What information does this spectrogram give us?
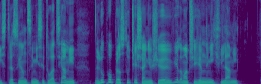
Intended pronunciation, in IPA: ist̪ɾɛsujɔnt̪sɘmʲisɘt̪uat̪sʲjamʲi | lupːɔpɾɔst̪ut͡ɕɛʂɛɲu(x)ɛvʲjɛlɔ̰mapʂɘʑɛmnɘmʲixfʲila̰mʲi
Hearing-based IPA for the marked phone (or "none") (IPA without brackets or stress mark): ɕ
